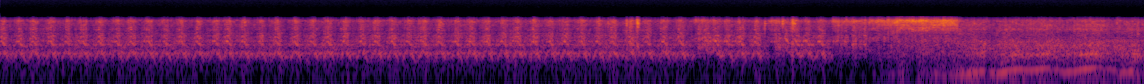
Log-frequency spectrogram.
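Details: Van engine turns over with an even chugging starter rhythm for about ten seconds but never fires; crank, no start.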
